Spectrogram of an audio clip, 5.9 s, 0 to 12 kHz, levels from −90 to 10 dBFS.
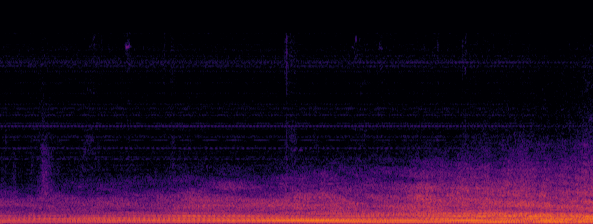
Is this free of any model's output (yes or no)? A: yes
